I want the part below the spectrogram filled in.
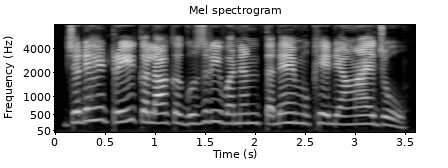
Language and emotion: Sindhi, neutral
